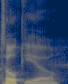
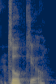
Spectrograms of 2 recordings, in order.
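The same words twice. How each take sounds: First: The word is said with three syllables. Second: The word is said with two syllables. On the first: The speaker calls it wrong. "it's not Tokyo" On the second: The speaker calls it right. "It's like two syllables"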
